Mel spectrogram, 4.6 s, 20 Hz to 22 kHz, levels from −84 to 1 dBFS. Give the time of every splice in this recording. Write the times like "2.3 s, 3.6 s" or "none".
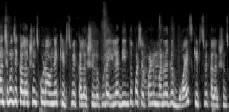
none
